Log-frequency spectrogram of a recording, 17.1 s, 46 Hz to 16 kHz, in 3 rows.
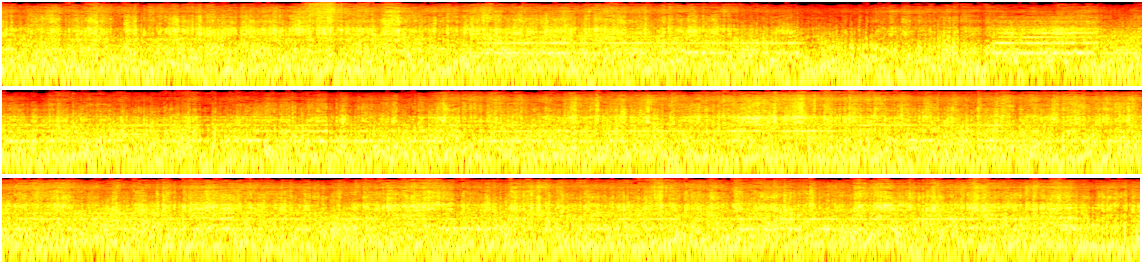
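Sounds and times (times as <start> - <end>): diesel train engine rumble: 0.0 - 17.0.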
